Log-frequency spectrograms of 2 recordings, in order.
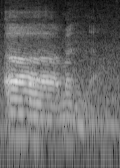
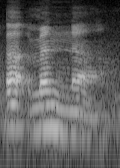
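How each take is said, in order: First: The first vowel is drawn out long. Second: A glottal stop closes the short first syllable. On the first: This is the form after the change. "diubah menjadi alif sukun, maka dipanjangkan amanna" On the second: This is the original underlying form of the word. "asal kalimah amanna ialah amanna ... kerana ada dua hamzah, satu hamzah mati"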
